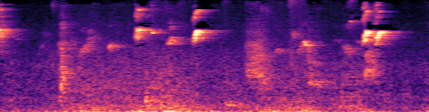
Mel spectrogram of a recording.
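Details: Caged warbling white-eye giving a few thin, high-pitched squeaky notes spaced about half a second apart, with faint rustles between them.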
